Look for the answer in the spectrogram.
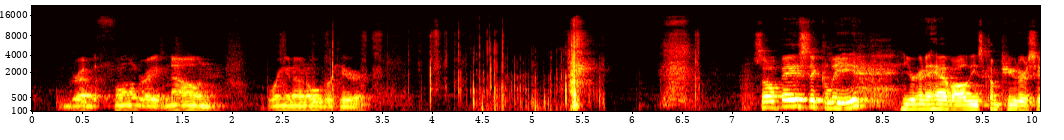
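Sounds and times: rustling against microphone: 1.9 - 5.8.

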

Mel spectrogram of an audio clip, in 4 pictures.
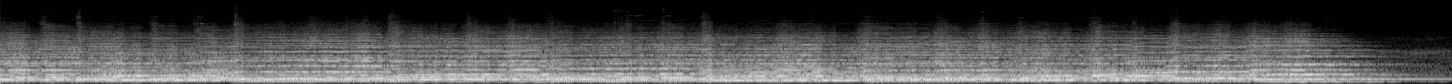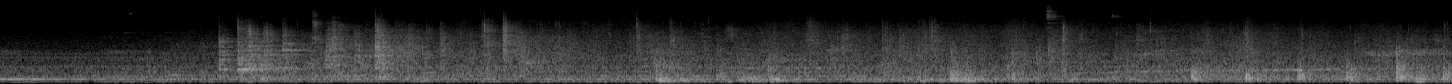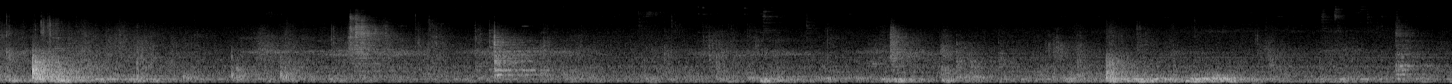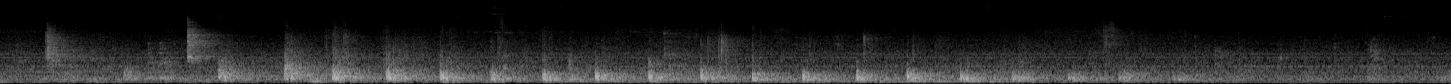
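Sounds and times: faint held instrument notes: 0.0 - 15.8.

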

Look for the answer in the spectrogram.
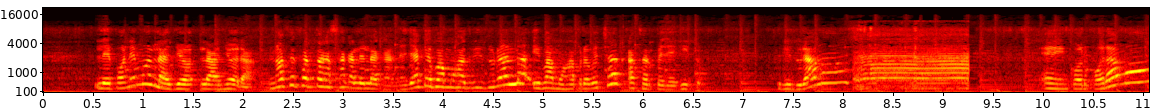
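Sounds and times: immersion blender motor whine: 8.1 - 9.3.

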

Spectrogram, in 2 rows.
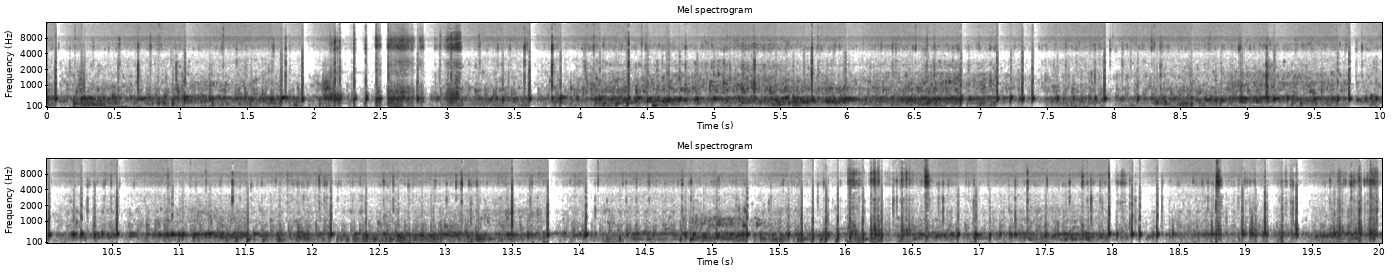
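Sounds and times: underwater water wash: 0.0 - 20.0
sharp underwater clicks: 0.1 - 8.4, 9.0 - 20.0.

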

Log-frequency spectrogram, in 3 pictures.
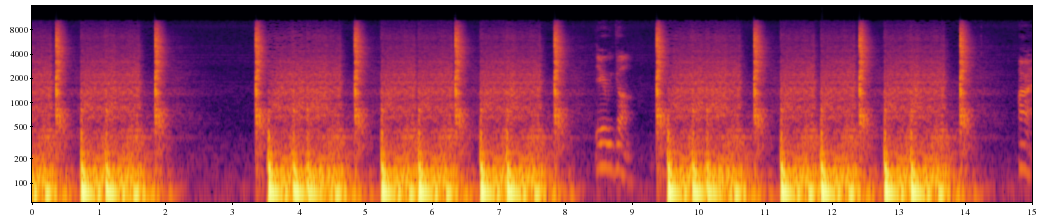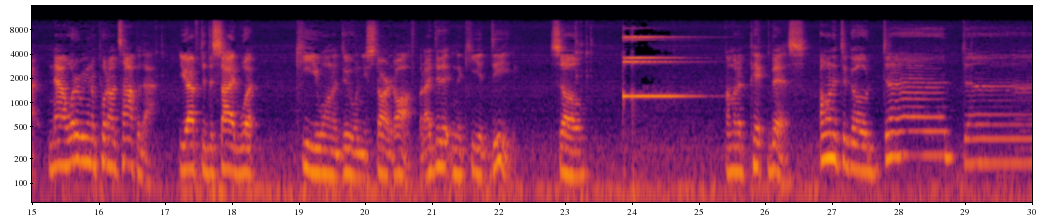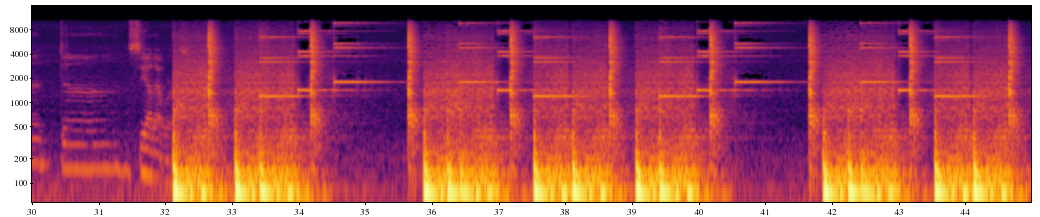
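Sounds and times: drum machine kick and bass: 0.0 - 2.4, 3.4 - 8.4, 9.4 - 14.6, 32.1 - 34.6, 35.6 - 40.6, 41.7 - 44.9
sharp snare hits: 0.4 - 0.7, 1.8 - 2.4, 3.4 - 4.0, 4.8 - 5.3, 6.4 - 6.8, 7.8 - 8.4, 9.4 - 9.9, 10.8 - 11.3, 12.4 - 12.8, 13.9 - 14.5, 32.2 - 33.3, 35.6 - 36.0, 38.7 - 38.9, 41.7 - 42.2, 44.6 - 44.9
bell-like synth tones: 23.9 - 25.4, 33.4 - 35.7, 36.4 - 38.5, 39.4 - 41.7, 42.4 - 44.6.

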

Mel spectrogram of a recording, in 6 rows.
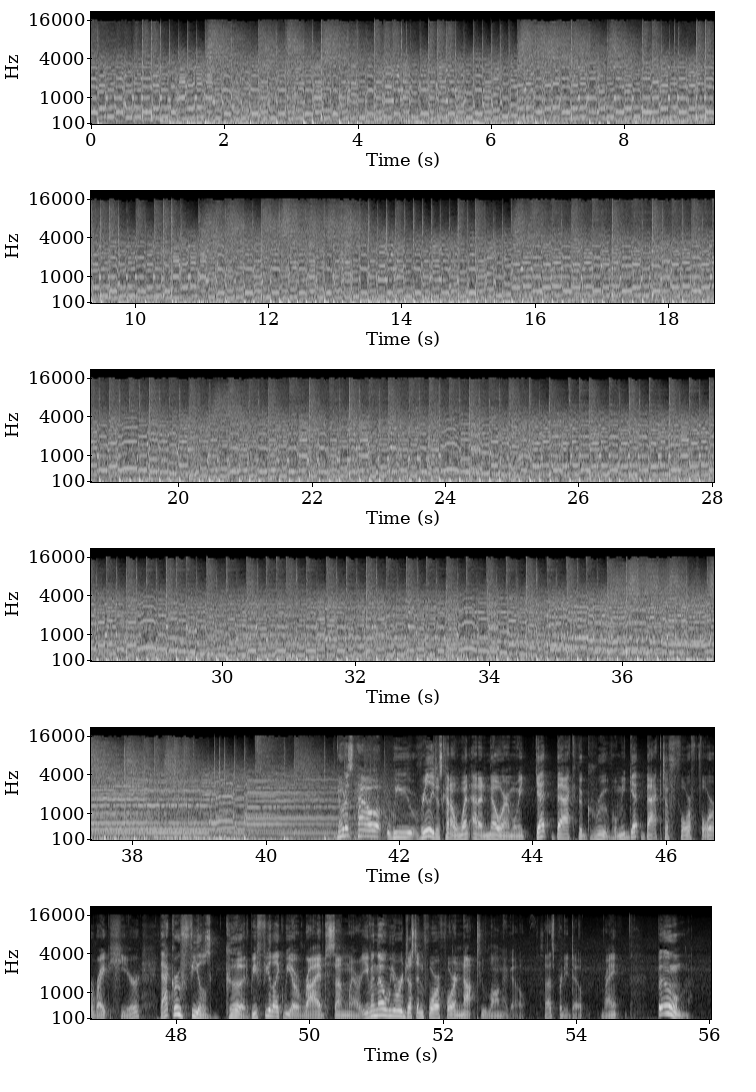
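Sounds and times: electric guitar solo: 0.0 - 42.4
heavy rock song: 0.0 - 42.6.

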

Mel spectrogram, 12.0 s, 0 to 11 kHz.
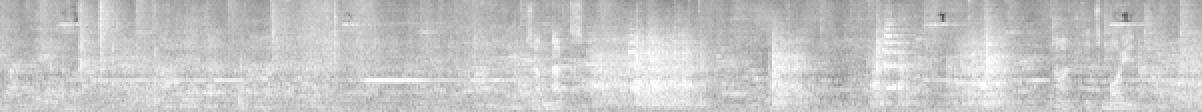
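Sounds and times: indistinct voices of diners: 0.0 - 12.0.

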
